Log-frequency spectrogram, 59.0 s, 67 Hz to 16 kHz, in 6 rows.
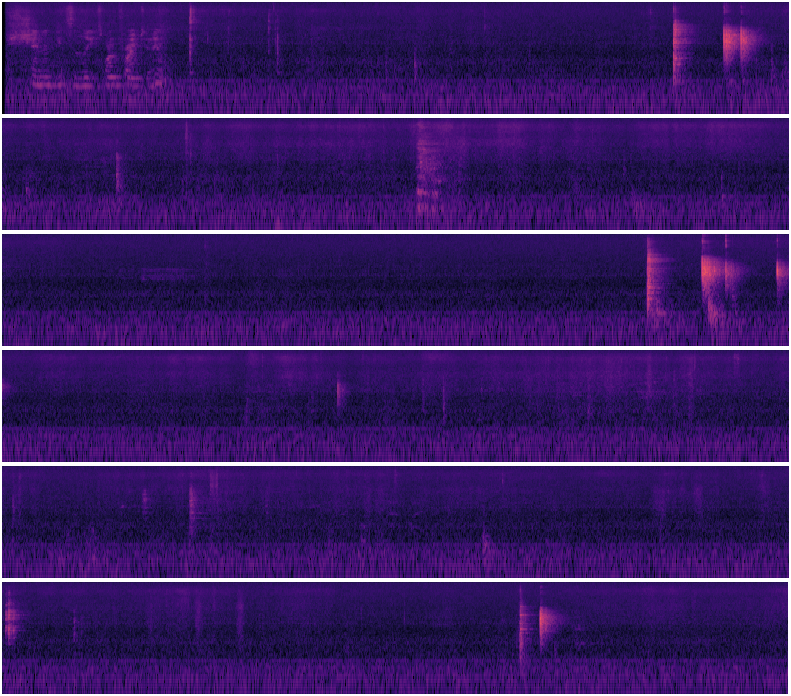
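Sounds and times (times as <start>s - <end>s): low room hum: 0.0s - 59.0s
snooker balls clicking: 8.4s - 10.3s, 27.8s - 29.8s, 33.6s - 34.1s, 49.2s - 50.3s, 55.6s - 56.3s.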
